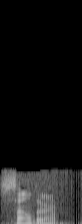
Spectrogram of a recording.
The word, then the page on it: Souther: south·er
